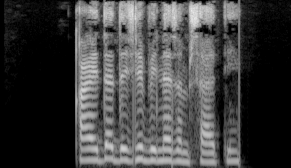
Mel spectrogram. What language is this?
Pashto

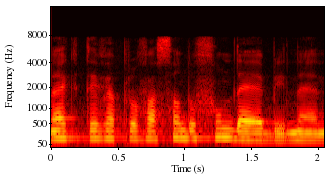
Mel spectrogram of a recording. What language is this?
Portuguese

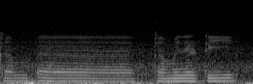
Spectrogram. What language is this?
Urdu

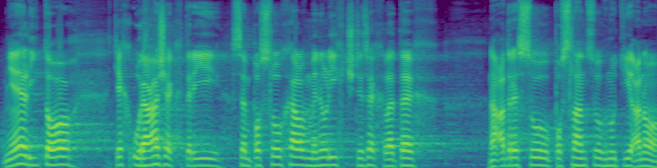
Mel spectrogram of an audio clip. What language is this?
Czech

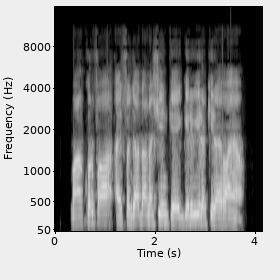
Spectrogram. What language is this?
Sindhi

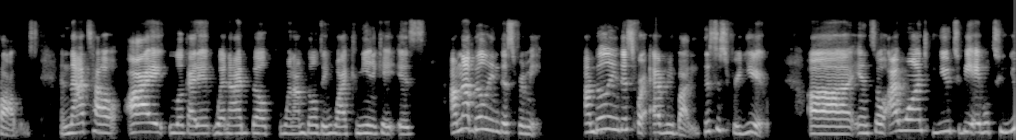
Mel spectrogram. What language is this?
English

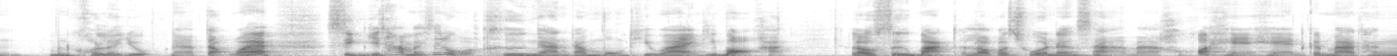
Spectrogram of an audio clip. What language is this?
Thai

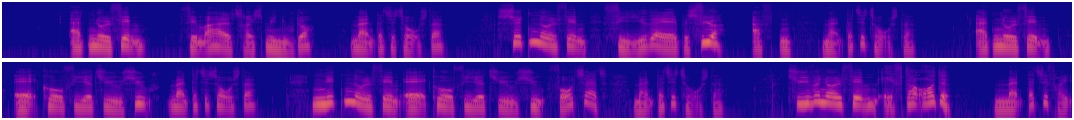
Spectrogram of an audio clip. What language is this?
Danish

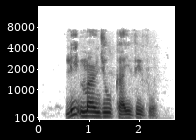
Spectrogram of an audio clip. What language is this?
Esperanto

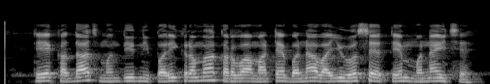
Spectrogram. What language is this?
Gujarati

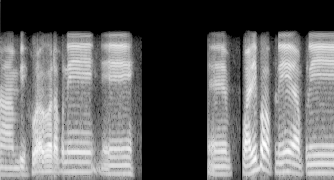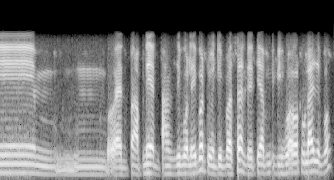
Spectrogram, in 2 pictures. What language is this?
Assamese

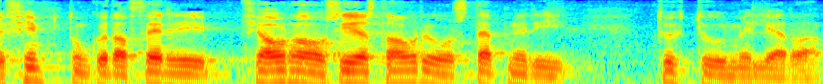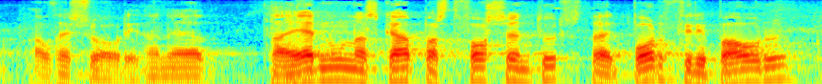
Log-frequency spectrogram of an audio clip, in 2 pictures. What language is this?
Icelandic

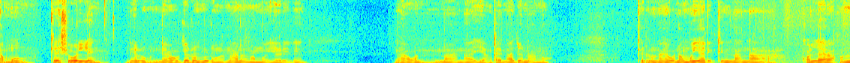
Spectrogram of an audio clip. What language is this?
Masai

